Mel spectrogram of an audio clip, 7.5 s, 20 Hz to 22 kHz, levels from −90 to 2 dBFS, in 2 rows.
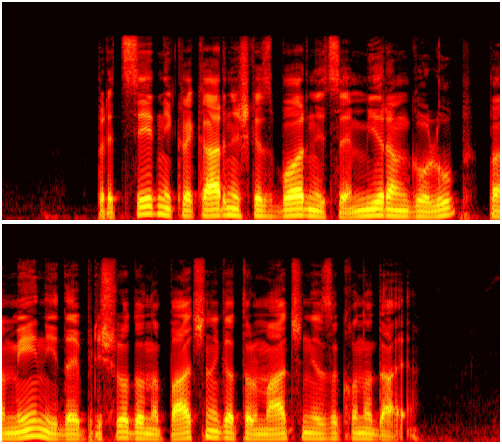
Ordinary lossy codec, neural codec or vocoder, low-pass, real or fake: none; none; none; real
